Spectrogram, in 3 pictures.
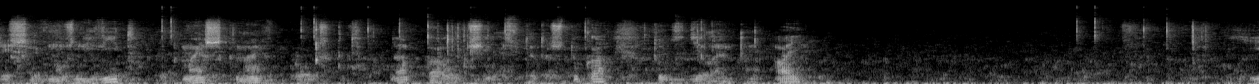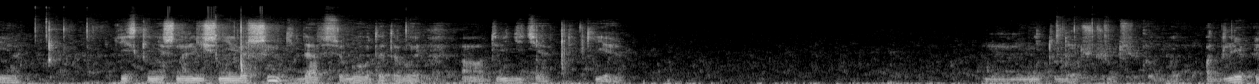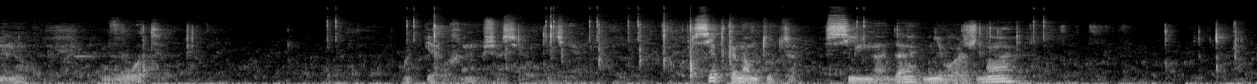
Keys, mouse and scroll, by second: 1.7-3.2 drag, 3.6 middle click, 4.5 shift+z, 4.7 middle click, 5.5 middle click, 7.0 i, 11.5 middle click, 11.9 e, 13.3 middle click, 15.0 ctrl+z, 15.9 middle click, 18.2 ctrl+z, 23.3 shift+click, 27.1 i, 29.2 click, 30.3 2, 30.6 click, 31.0 shift+click, 32.3 ctrl+x, 33.7 click, 35.4 3, 35.5 click, 37.4 i.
